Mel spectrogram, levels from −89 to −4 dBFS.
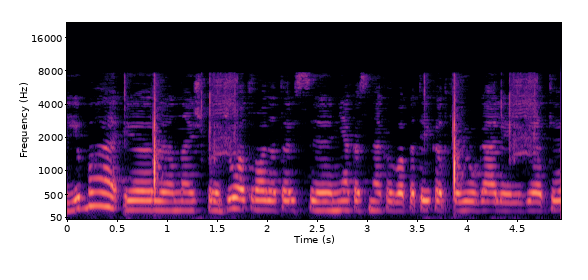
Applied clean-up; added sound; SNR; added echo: classical method WPE with log-MMSE.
